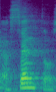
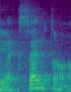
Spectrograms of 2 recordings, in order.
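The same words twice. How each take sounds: First: "Acento" as a-SEN-to, with no k sound; corrected pronunciation. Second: "acento" slipped into "aksento"; mistaken k sound. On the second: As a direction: say "acento" with an English-like ks. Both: Shown as a demonstration.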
